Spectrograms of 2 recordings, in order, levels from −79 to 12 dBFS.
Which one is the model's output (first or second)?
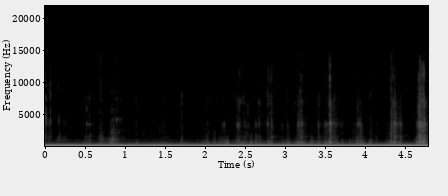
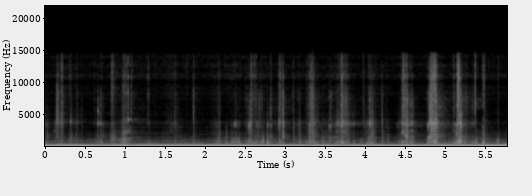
second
